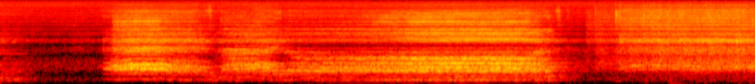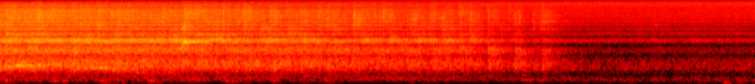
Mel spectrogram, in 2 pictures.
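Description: Boys' choir singing a loud closing phrase that swells and breaks off about seven seconds in, followed by about nine seconds of audience applause that fades away.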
